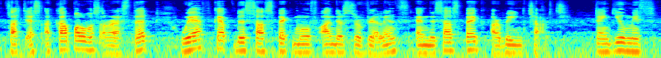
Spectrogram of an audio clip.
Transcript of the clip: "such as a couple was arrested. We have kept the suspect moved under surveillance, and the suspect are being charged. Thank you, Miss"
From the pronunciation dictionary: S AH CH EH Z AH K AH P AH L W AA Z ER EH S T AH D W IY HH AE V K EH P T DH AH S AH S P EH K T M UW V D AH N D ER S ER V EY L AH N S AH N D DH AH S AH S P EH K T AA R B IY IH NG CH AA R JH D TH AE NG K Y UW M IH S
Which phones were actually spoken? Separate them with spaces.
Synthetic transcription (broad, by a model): S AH CH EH S AH K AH P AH L W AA S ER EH S T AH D W IY HH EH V K EH P T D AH S AH S P EH K T M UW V AH N D ER S ER V EY L AH N S AH N D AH S AH S P EH K T AA R B IY IH NG CH AA R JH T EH NG K Y UW M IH S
